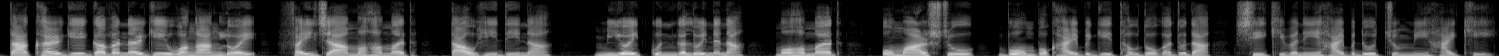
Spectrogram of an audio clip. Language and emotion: Manipuri, neutral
